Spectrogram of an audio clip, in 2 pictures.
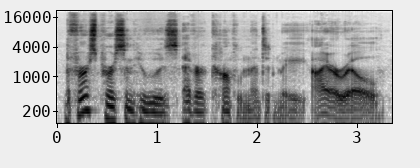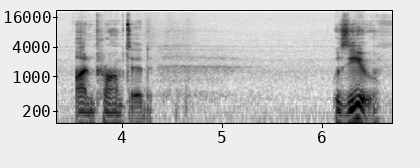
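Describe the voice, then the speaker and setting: Loving young husband acted by a man for intimate ASMR roleplay: very low, creaky voice, earnest, informal, rambling delivery. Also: full character voice. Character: loving, chatty, earnest husband of a pregnant wife. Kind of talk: improvised ASMR roleplay, casual intimate chat.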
